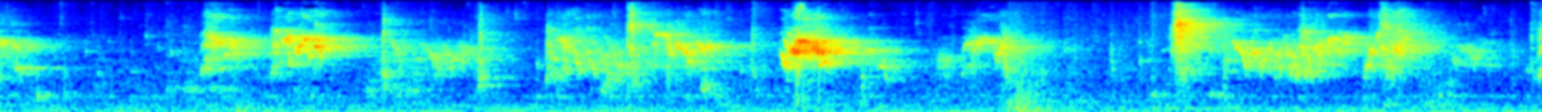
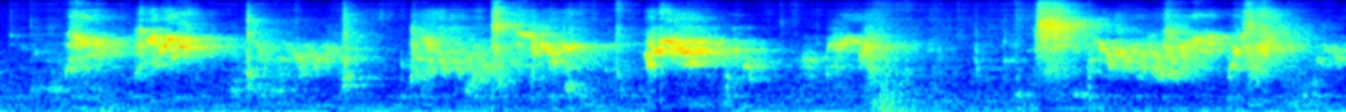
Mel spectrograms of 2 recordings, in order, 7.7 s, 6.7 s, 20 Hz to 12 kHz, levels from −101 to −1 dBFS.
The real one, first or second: first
